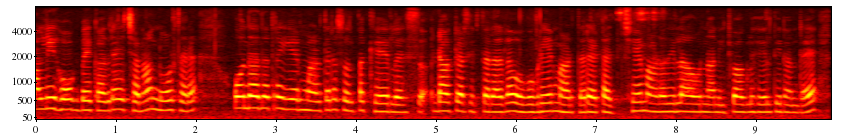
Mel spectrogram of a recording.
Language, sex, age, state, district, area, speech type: Kannada, female, 18-30, Karnataka, Bangalore Rural, rural, spontaneous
